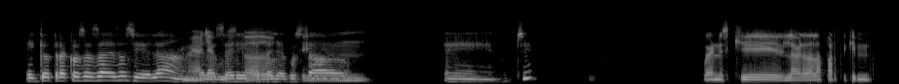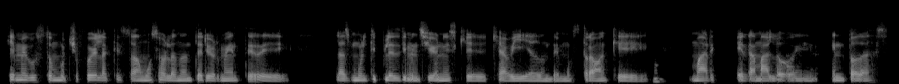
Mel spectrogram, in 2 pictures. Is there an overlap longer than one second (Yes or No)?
Yes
